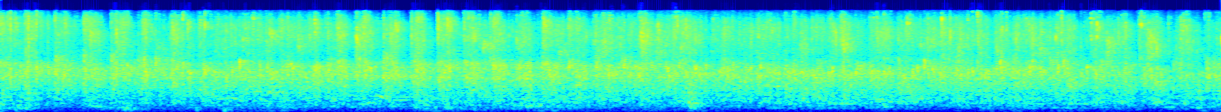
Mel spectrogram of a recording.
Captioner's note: applause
